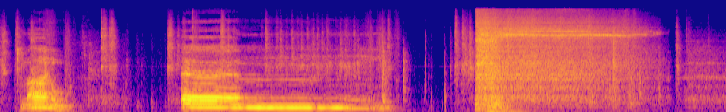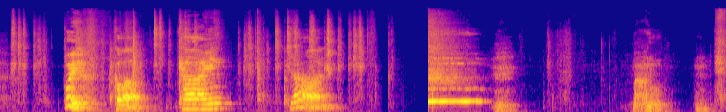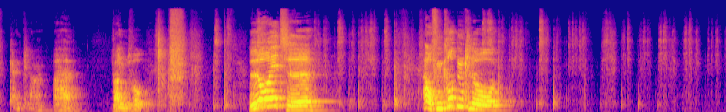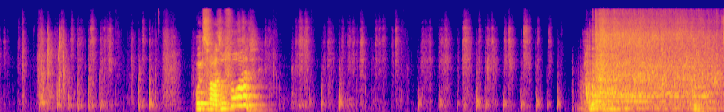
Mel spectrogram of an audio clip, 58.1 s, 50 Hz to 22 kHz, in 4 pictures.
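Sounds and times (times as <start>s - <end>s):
man making wordless sounds: 0.4s - 1.4s, 3.6s - 7.8s, 15.8s - 17.5s, 20.2s - 21.1s, 23.1s - 24.6s, 34.0s - 35.6s, 37.5s - 39.3s, 47.5s - 48.8s
toilet flushing: 55.1s - 58.0s.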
